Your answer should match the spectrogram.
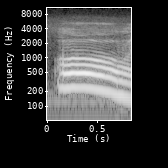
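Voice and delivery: a high, loud burst of delight; excited oh. Retold or imitated. Old friend remembering boyhood mischief, excited. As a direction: exclaim with sudden glee.

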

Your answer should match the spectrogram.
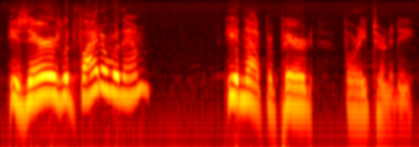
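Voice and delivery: ordinary talk

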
